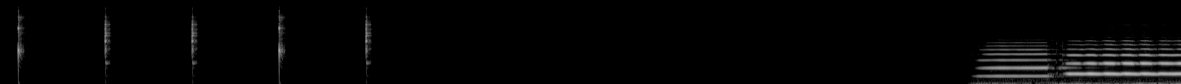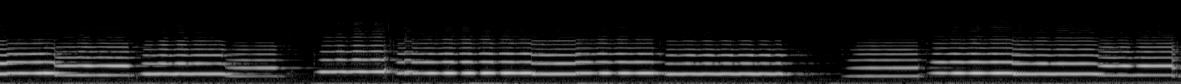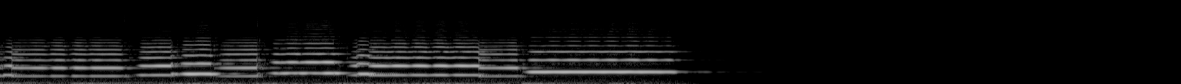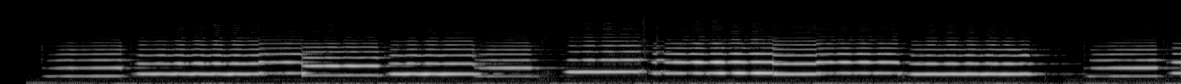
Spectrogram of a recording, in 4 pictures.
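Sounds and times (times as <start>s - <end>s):
flute duet: 9.7s - 30.9s, 35.8s - 47.2s.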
